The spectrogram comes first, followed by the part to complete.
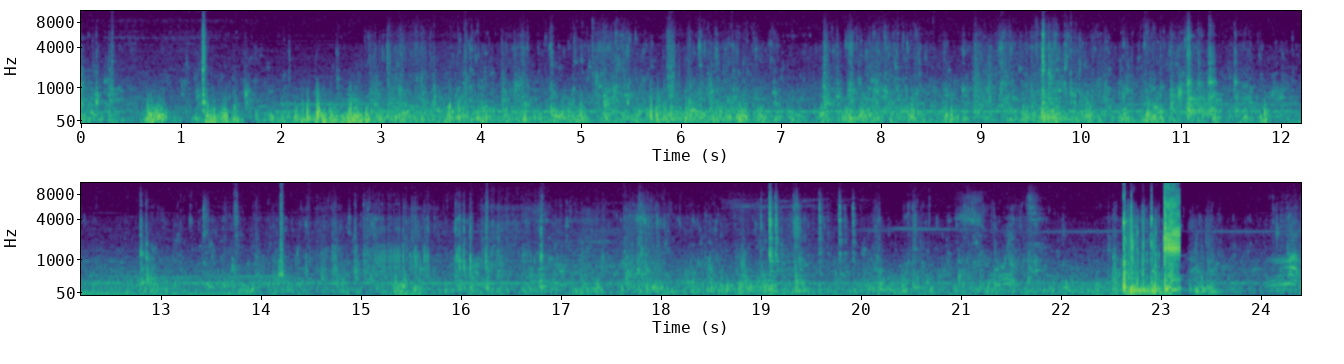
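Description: Wind buffeting the microphone and water slapping against the hull of a small aluminium boat, with a steady low hum from about two seconds in. A loud, sharp knock comes near the end.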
